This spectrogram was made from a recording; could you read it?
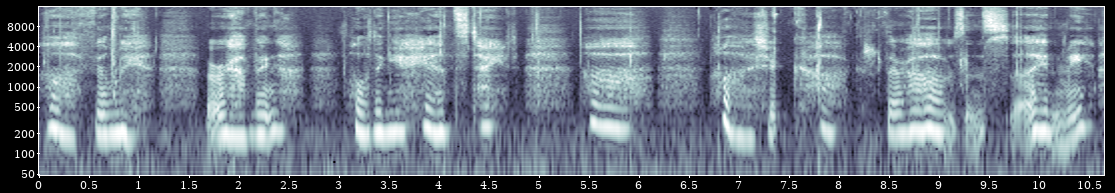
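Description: Woman, close-mic intimate whisper, very slow and breathy, faint hiss behind. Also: mid-range voice. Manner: soft breathy whisper, soothing, teasing. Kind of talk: intimate whispered audio roleplay.

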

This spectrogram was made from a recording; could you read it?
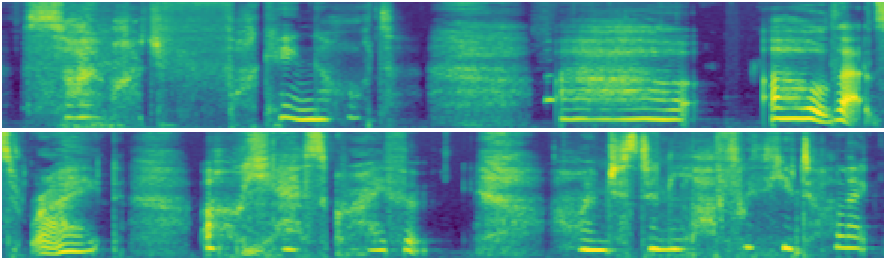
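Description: A woman voicing a possessive, sadistic dominant woman in an audio roleplay, whispering breathily with sighs and low laughs. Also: very slow, fairly bright tone, slightly rough, heavily acted. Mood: breathless, heated.

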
